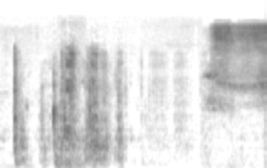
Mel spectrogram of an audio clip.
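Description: A few short, soft clicks and rubbing noises picked up by a video-call microphone, then a brief hiss like an intake of breath about a second and a half in, just before speech starts.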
